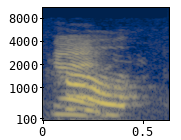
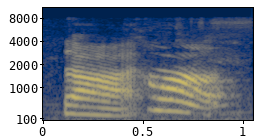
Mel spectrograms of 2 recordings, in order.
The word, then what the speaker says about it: thought: Thought. And thought. Good. Thought. It's this O-U-G. Okay. That O-U-G-H is like, ah. You know when you're at the dentist? Ah. It's like that.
